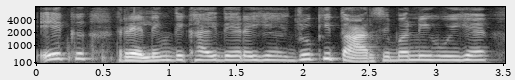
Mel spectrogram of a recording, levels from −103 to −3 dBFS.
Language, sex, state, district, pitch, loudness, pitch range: Hindi, female, Bihar, Sitamarhi, 220 Hz, -18 LUFS, 210-225 Hz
